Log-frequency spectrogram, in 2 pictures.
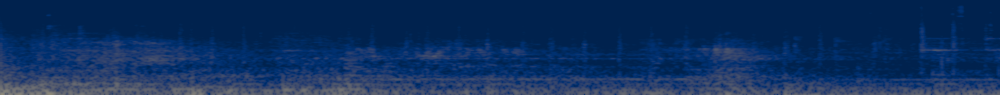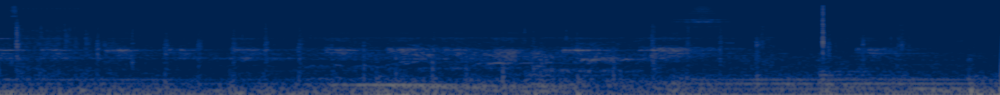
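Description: Footsteps thud on hard ground.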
